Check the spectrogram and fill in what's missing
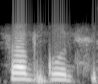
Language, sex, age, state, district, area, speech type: Maithili, female, 18-30, Bihar, Araria, urban, conversation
